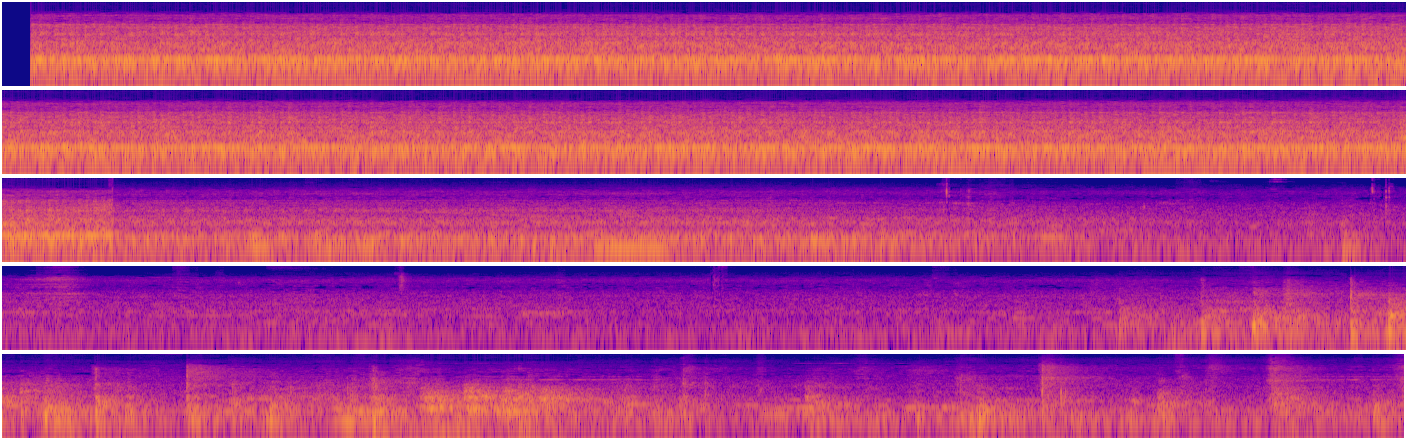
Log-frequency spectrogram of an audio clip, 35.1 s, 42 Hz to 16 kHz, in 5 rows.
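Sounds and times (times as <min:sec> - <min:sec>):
steady mechanical hum: 0:00.2 - 0:35.0.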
